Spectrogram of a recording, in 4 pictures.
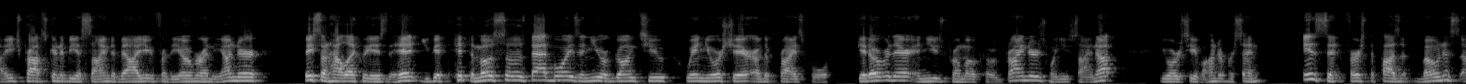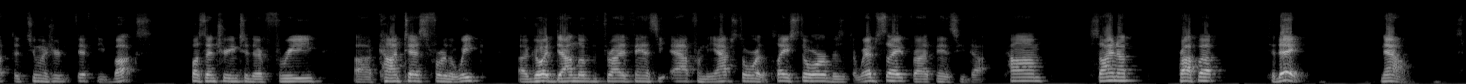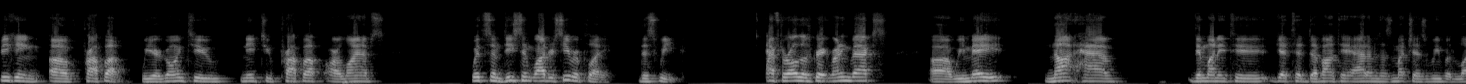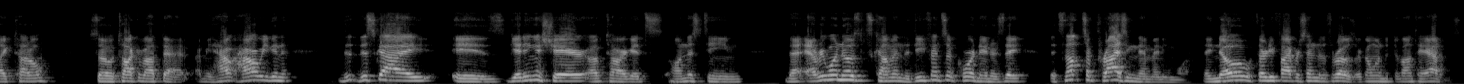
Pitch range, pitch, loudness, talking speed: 135-165 Hz, 150 Hz, -29 LUFS, 205 wpm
